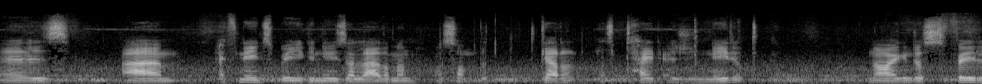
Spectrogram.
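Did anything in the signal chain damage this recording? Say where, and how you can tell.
Yes. Throughout the clip the audio runs slow and low together, at about 0.73 times normal speed and about 5.5 semitones down. That is a wrong sample rate at playback: the ratio fits 44.1 kHz material clocked out at 32 kHz with no conversion.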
